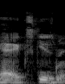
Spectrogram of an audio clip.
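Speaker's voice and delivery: put-on stoned-sounding speech. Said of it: "stoned and incapacitated at this point".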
